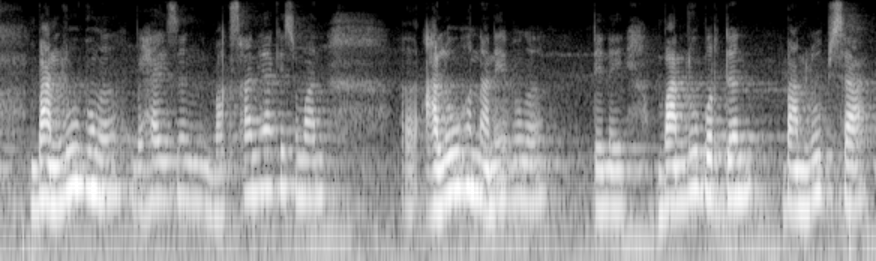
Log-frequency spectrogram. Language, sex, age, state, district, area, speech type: Bodo, female, 30-45, Assam, Baksa, urban, spontaneous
